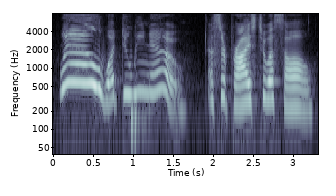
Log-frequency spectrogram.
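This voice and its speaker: A woman's voice: very high voice, huge pitch swings, unhurried, fairly bright tone. A woman giving a wedding speech to guests, partly reading a rhyming storybook in a playful, theatrical way. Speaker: wedding speech giver, friend of the bride. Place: live in front of wedding guests.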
